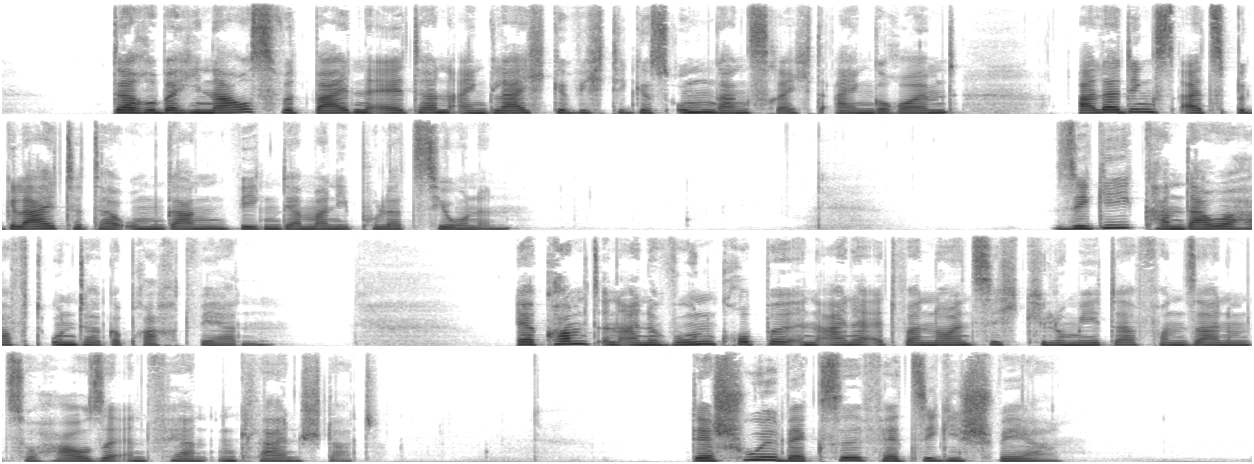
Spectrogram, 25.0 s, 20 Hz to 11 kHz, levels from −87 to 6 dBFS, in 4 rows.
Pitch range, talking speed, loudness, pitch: 185-220 Hz, 100 wpm, -20 LUFS, 200 Hz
